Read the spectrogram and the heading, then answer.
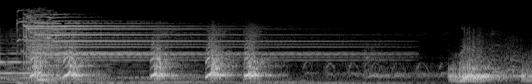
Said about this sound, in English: I'm afraid it's up to us now. will use the twilight bark to alert all the dogs in London and in the villages nearby.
